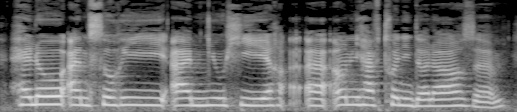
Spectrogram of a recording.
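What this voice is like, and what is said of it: Thick French accent in English. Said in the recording (French): “je, sors mon, plus gros accent français”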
